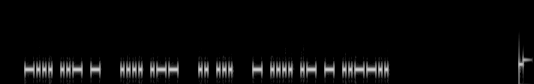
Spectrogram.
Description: Morse code, heard as a keyed tone, about 40 wpm, 700 Hz. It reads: BUT HW IS THAT?
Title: Sentences from Top 100 Words and Abbreviations 40wpm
